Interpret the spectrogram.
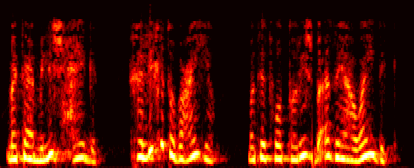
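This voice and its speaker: A woman's voice: a little high, breathy edge, lo-fi sound. A woman voicing a witty, protective young best friend who teases and bosses in an Egyptian accent. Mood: teasing. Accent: Egyptian Arabic. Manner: teasing, brisk, commanding.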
